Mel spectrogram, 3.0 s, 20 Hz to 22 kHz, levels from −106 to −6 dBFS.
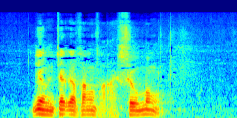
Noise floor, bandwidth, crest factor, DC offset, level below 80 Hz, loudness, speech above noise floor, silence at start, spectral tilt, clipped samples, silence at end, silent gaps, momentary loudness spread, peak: -56 dBFS; 15 kHz; 20 dB; under 0.1%; -56 dBFS; -25 LUFS; 32 dB; 0.4 s; -6 dB/octave; under 0.1%; 0.95 s; none; 11 LU; -6 dBFS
